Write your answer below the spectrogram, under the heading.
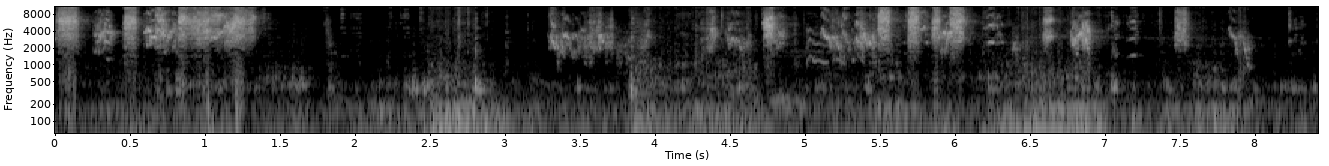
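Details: Pet budgerigar breeding pair chirping: loud bursts of harsh, buzzy squawks and scratchy chatter, a dense burst at the start, a quieter stretch, then repeated rapid chirps and squeaks through the second half.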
